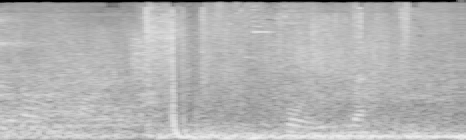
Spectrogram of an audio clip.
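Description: A Bombarda blasting spell goes off in Hogwarts Legacy: one sharp, booming burst rises over a steady bed of game noise, and a voice talks around it.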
